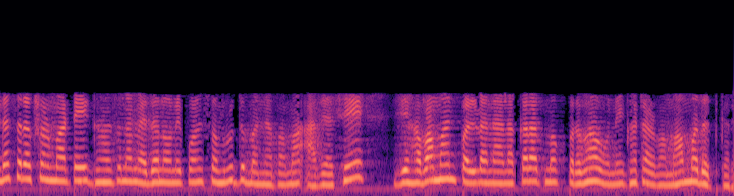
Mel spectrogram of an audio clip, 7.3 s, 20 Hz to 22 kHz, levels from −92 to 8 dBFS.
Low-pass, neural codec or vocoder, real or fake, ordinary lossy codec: 3.6 kHz; none; real; AAC, 16 kbps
